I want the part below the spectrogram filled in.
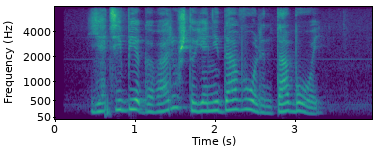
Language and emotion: Russian, angry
